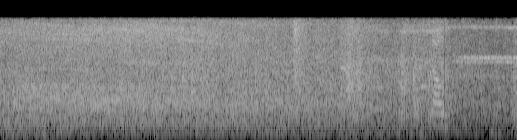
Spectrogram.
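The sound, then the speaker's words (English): A subway train rumbles along steadily with a loud, continuous roar, then brief metallic wheel squeals ring out near the end as the noise eases slightly; indistinct voices may sit beneath the din. “And then, of course, as you well know, if it gets to ill, it gets onto the subway.”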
